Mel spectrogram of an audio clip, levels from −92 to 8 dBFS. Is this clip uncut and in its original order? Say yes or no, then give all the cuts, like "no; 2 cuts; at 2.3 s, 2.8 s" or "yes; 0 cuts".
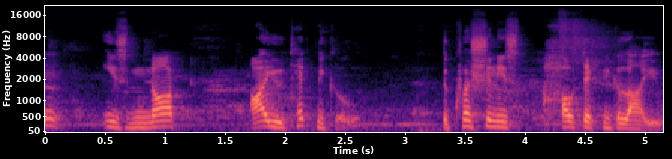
yes; 0 cuts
